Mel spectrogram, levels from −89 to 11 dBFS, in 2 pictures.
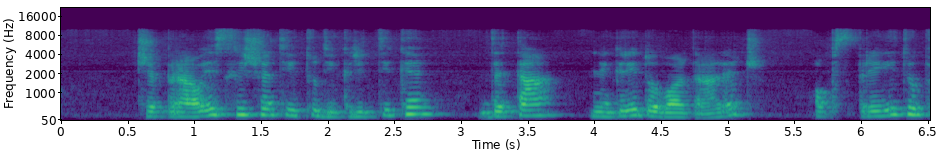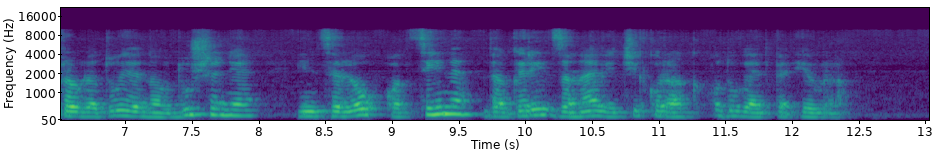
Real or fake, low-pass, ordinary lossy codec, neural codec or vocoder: fake; 9.9 kHz; none; vocoder, 22.05 kHz, 80 mel bands, WaveNeXt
